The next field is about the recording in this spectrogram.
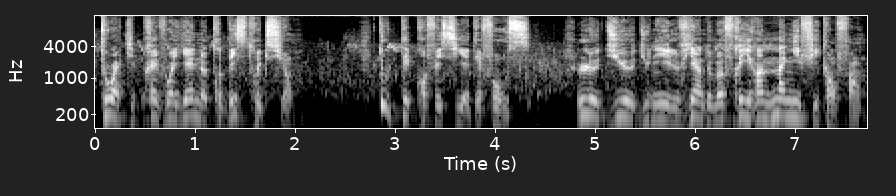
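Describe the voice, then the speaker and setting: Forceful, imperious Pharaoh, reverberant. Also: male voice, a little high, lively intonation, measured pace, a little hiss or hum. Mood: scornful. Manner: imperious, commanding. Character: tyrannical, proud Pharaoh of Egypt, adult man. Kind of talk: animated film dub acting.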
